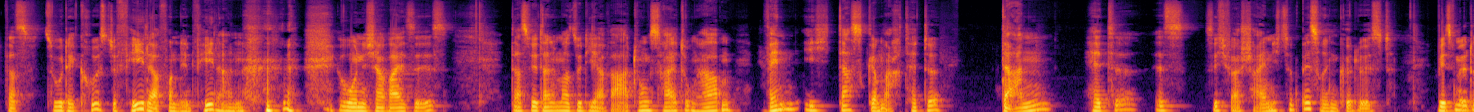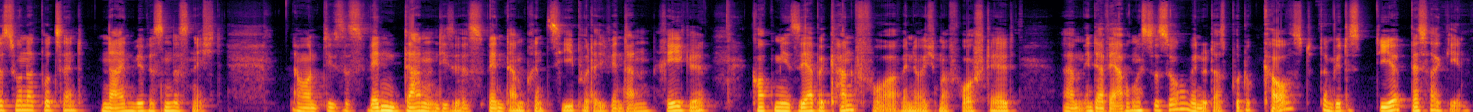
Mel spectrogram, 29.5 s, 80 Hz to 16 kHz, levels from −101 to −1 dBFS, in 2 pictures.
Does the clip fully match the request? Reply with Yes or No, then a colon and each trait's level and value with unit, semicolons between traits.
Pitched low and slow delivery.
No: low, 130 Hz; average, 165 wpm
